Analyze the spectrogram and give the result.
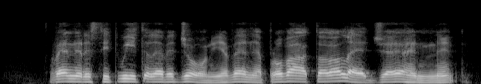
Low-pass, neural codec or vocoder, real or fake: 7.2 kHz; codec, 16 kHz, 1.1 kbps, Voila-Tokenizer; fake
